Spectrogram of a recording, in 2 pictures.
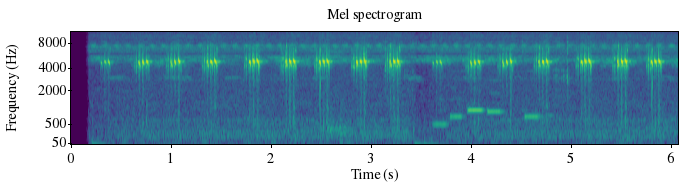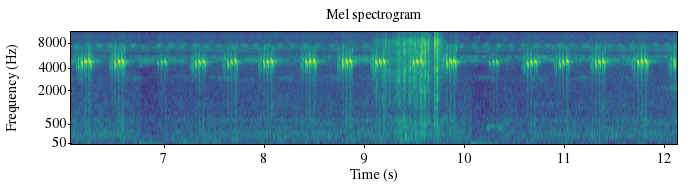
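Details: Captured cricket chirping steadily: short high-pitched pulses repeated nearly three times a second throughout, with a brief series of faint tonal notes early on and a short burst of rustling noise near the end.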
